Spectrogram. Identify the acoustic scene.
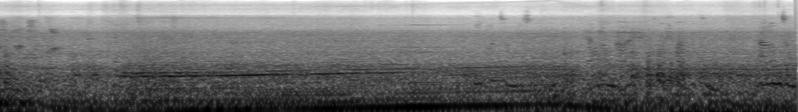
bus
